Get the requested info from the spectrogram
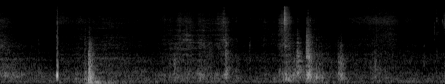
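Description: Small hard-plastic clicks and knocks from the Mattel Masters of the Universe Origins Castle Grayskull playset as its toy throne is turned inwards, tripping the trapdoor mechanism: a sharp click about half a second in, another soon after, then a few softer knocks near the end.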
